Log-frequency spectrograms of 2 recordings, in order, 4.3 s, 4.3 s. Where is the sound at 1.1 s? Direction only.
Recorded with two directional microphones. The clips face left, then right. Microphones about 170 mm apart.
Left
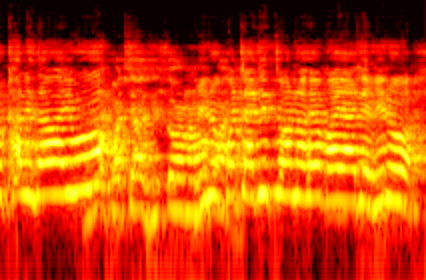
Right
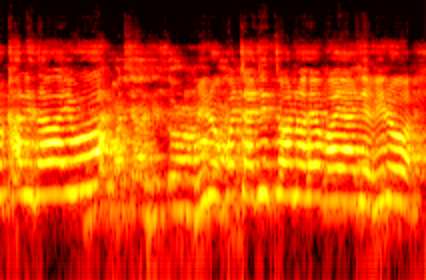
60° left (ahead or behind).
